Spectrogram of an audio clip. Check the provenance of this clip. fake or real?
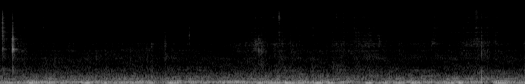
fake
